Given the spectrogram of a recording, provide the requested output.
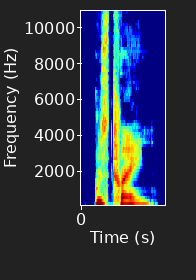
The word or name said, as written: restrain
